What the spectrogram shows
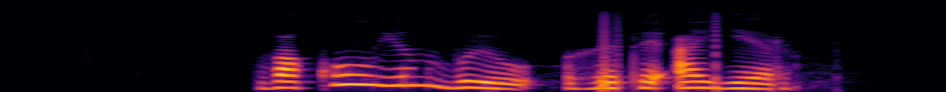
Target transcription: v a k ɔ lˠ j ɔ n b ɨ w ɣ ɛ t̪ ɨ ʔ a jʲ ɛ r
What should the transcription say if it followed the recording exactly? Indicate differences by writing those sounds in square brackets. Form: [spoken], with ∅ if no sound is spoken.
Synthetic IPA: v a k ɔ lˠ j ɔ n b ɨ w ɣ ɛ t̪ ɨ ʔ a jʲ ɛ r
